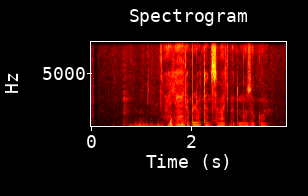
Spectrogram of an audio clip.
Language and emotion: Russian, neutral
